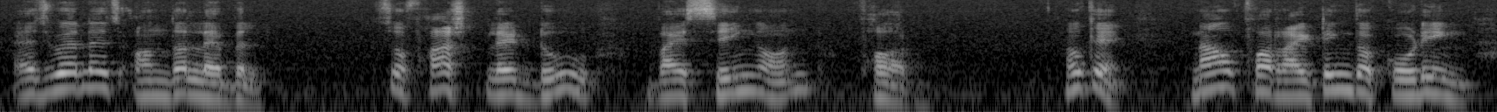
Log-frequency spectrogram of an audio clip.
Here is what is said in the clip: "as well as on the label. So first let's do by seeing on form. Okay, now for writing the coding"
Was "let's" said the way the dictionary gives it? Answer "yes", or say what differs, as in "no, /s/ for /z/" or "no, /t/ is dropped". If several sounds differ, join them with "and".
no, /s/ is dropped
